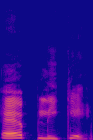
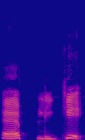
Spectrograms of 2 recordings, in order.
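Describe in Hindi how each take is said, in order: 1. शब्द का अंत 'kay' की आवाज़ से होता है। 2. शब्द का अंत 'kay' की आवाज़ से होता है।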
